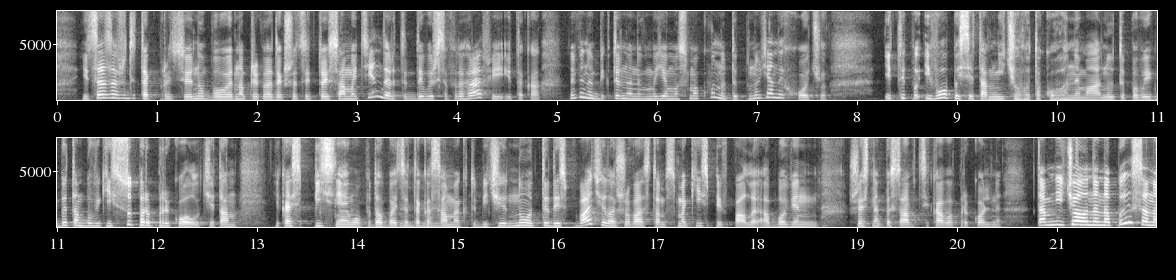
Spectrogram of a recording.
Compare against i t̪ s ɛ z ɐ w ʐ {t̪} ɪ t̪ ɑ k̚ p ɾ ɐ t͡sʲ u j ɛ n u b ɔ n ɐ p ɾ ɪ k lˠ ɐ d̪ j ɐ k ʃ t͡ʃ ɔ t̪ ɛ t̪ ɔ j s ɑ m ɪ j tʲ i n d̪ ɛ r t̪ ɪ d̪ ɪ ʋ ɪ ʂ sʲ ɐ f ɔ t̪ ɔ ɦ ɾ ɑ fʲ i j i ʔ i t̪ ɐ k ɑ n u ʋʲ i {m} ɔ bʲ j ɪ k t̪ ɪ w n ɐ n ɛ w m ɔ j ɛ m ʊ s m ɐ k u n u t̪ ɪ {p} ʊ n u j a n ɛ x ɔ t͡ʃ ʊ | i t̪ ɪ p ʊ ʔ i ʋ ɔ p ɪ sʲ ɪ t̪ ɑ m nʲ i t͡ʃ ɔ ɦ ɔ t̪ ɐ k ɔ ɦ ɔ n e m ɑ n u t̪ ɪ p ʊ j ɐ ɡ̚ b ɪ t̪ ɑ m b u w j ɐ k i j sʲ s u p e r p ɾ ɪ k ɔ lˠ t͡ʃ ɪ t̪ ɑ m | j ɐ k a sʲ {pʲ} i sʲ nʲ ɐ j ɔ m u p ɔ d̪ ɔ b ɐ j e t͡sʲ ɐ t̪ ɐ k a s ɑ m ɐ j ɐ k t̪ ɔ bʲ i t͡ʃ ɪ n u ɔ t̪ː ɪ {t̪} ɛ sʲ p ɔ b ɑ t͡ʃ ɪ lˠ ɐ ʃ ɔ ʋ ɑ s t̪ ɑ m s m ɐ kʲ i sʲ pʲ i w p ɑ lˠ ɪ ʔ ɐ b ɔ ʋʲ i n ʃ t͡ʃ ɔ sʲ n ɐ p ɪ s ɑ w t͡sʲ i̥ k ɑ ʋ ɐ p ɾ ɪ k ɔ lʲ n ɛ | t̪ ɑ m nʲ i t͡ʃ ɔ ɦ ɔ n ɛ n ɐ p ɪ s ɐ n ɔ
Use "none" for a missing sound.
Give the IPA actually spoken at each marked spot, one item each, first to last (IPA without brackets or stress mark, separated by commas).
d̪, n, p, pʲ, d̪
